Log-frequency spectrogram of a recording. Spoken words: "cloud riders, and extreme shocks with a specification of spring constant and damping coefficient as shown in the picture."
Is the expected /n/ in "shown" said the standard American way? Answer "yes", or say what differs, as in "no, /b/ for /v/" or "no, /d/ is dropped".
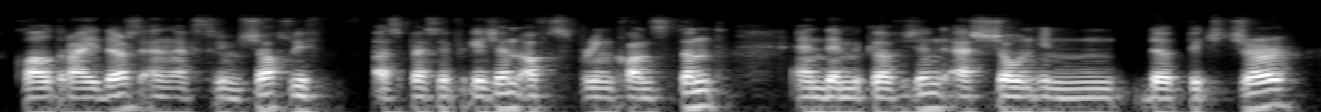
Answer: yes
